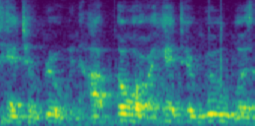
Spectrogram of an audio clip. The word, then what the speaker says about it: Hathor: The word Hatha yoga, or the word Hatha, represents is speculated to come from an African word called Hathor, whose correct pronunciation is Heteru.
